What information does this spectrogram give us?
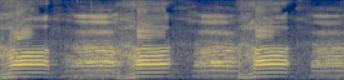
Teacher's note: அப்ப இது அடுத்து புள்ளி வச்சது ஹா ஹ ஹா ஹ ஹா ஹ இது வந்து நெஞ்சு குழில இருந்து சவுண்ட் வரும்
